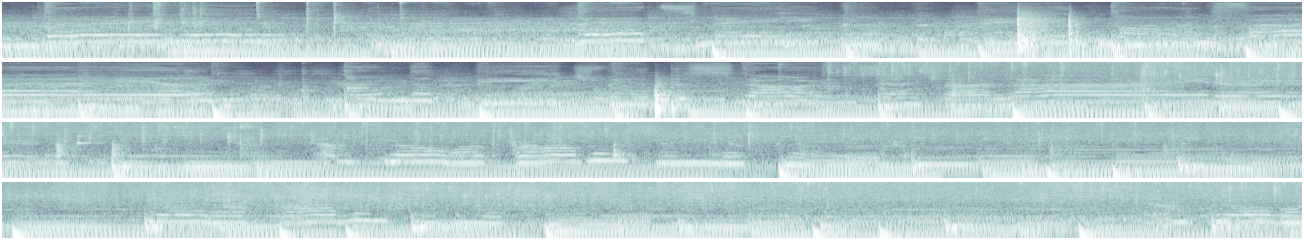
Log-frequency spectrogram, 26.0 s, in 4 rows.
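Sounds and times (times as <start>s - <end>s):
background music: 0.0s - 26.0s
vegetables frying in oil: 10.6s - 26.0s.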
